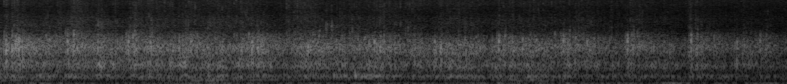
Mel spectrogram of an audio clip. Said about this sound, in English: Now would be a good time to clap, if you wouldn't mind.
